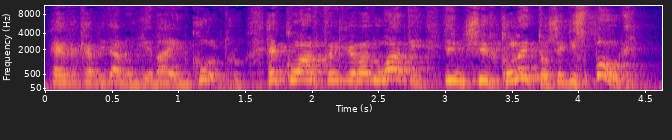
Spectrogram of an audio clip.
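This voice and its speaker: A man with a Roman accent performing a theatrical verse monologue in dialect, expressive, dramatic and colloquial. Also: very high voice, fairly quick. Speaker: stage actor and storyteller.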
